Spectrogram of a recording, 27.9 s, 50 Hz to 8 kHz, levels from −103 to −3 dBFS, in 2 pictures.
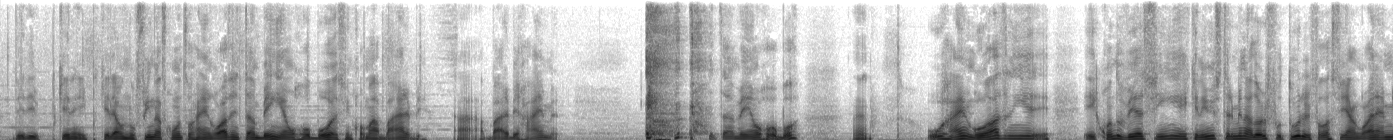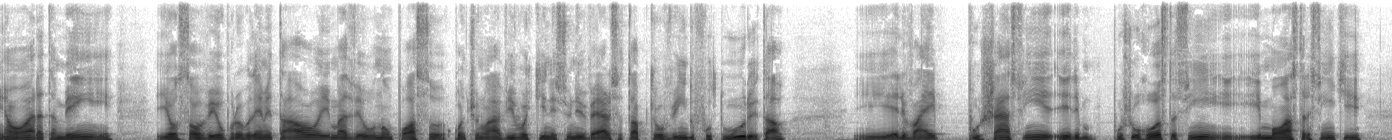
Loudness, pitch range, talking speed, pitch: -20 LUFS, 90-115 Hz, 195 wpm, 100 Hz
